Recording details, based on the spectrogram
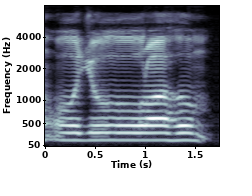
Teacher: جو واو مدہ ہے، ایک الف کی مقدار کے برابر کھینچ کر پڑھیں گے، رو زبر کی وجہ سے پر پڑھا جائے گا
